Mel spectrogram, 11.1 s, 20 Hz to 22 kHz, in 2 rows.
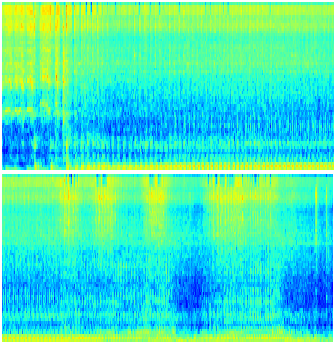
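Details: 2000 Harley-Davidson Road King V-twin, throttle body exposed: loping, uneven beat coughing and stumbling as it revs, popping back through the intake; owner suspected ignition timing/ICM.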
